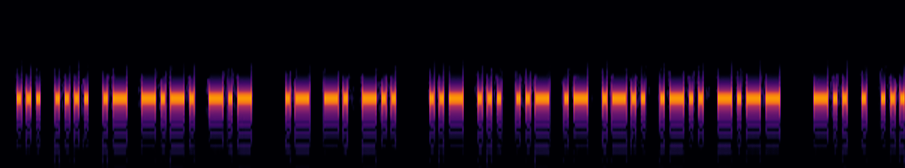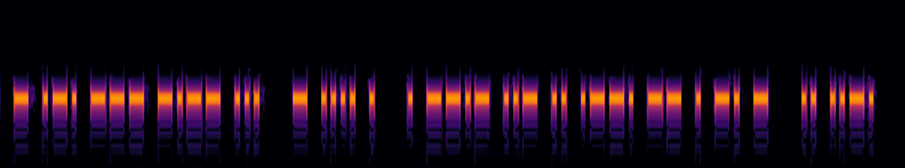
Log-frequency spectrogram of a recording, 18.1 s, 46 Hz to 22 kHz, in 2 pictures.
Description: Morse code, heard as a keyed tone, about 25 wpm, 600 Hz. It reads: SHACK AND USUALLY DESTROYS THE EQUIPMENT IF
